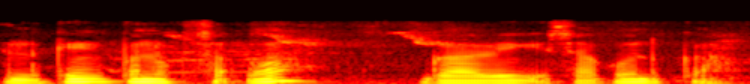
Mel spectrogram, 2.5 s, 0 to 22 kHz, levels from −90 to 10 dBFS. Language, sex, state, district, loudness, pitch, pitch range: Garo, male, Meghalaya, South Garo Hills, -16 LUFS, 125 Hz, 110-135 Hz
